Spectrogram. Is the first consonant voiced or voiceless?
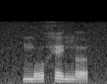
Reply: voiced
